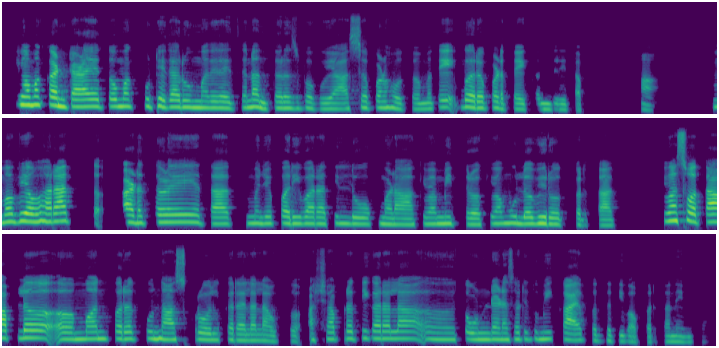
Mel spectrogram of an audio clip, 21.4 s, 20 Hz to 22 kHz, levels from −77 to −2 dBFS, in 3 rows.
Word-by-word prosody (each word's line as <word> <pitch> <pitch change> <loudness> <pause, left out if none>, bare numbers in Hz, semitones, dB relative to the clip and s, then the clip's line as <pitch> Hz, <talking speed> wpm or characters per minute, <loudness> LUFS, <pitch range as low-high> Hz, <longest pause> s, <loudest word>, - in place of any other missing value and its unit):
किंवा 275 -1 +6
मग 275 - +6
कंटाळा 220 -4 +6
येतो, 225 0 +1
मग 230 0 +2
कुठे 230 -1 0
त्या 210 0 +2
रूममध्ये 195 -2 0
जायचं, 185 +2 -3
नंतरच 180 -3 -1
बघूया 160 -2 -4
असं 165 +3 -4
पण 190 - -1
होतं. 165 -4 -5
मग 165 - -4
ते 205 0 +1
बरं 200 -3 +2
पडतं 165 -3 -4
एकंदरीत 150 -1 -6
आपण. - - -12 0.6
हां, - - -6 0.7
मग 245 +1 +3
व्यवहारात 260 +1 +5 0.3
अडथळे 235 +2 +3
येतात 190 -4 +1 0.2
म्हणजे 200 -1 -3
परिवारातील 195 -1 -1
लोक 185 -1 -3
म्हणा 175 -2 0
किंवा 185 -1 -3
मित्र 190 -2 -2
किंवा 195 -1 -3
मुलं 190 -2 +1
विरोध 185 -4 +1
करतात 155 -1 -3 0.5
किंवा 275 +1 +5
स्वतः 255 -3 +4
आपलं 245 0 +5 0.2
अ, 205 0 +2
मन 215 +1 0
परत 215 -1 0
पुन्हा 210 -3 +1
स्क्रॉल 195 -1 -3
करायला 175 -2 -2
लावतं. 155 -2 -7
अशा 205 +3 -5
प्रतिकाराला 225 0 -1
अ, 195 -1 -5
तोंड 195 -1 -2
देण्यासाठी 200 +1 -3
तुम्ही 205 0 -4
काय 185 -2 +3
पद्धती 160 -2 -10
वापरता 140 -1 -11
नेमक्या? 140 -2 -10
195 Hz, 155 wpm, -24 LUFS, 175-220 Hz, 0.7 s, किंवा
